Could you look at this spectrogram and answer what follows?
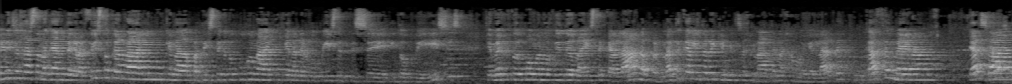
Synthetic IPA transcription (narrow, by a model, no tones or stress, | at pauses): minɡze̞xɐset̪e̞nɐkɐne̞t̪eɣɾɐfist̪o̞kɐnɐlimuce̞nɐːpɐt̪iset̪ecɐt̪opuðunɐcicɐnɐne̞ɾɣo̞piiset̪et̪isind̪o̞piisis | ce̞me̞xɾit̪oe̞po̞me̞no̞vid̪e̞o̞nɐist̪e̞kɐlɐnɐpe̞ɾnɐt̪e̞kɐlit̪e̞ɾɐce̞minɡze̞xnɐt̪e̞nɐxɐmo̞ʝe̞lɐt̪e̞kɐθe̞me̞ɾɐ | ʝɐsɐ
